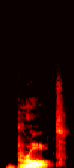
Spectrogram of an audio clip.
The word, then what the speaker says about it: brought: You basically need to pronounce the o u g ht inside this verb as ought. Just two sounds, a long o and a t.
